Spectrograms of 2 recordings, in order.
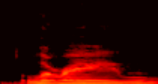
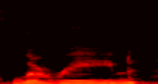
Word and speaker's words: Larene: A lot of people don't say my name right, can't say it right, or just Lorraine, Lauren, you know, there's lots of different ways, but it's Lorine.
